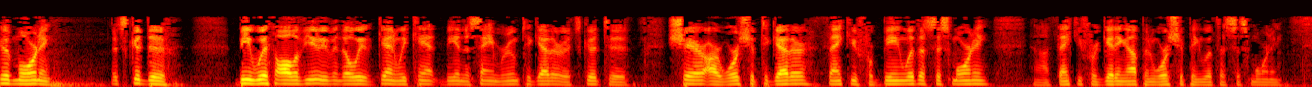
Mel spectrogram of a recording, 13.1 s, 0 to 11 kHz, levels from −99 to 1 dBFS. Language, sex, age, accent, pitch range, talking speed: English, male, 40-59, American, 105-125 Hz, 220 wpm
